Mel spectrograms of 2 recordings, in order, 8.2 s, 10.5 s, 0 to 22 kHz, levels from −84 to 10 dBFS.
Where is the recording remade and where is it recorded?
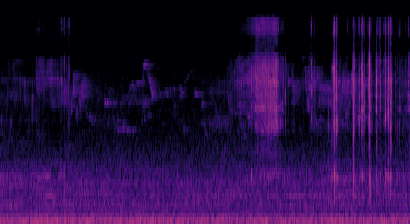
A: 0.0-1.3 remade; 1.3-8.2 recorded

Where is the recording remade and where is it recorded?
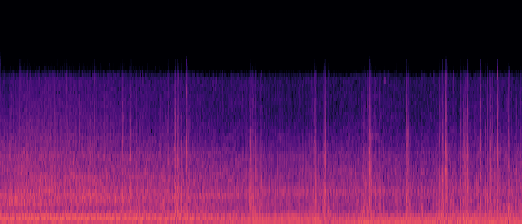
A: 0.0-4.8 recorded; 4.8-6.4 remade; 6.4-10.5 recorded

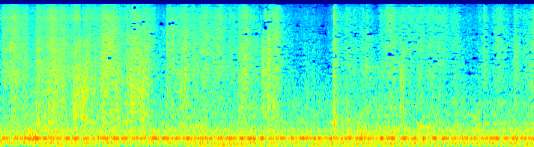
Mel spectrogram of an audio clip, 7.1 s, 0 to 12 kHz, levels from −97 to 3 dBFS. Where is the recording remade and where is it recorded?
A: 0.0-1.2 remade; 1.2-7.1 recorded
